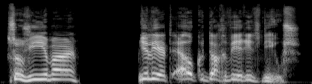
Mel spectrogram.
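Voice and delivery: high, cheerful shrug-off; self-satisfied. A narrator's reading. Julius unbothered by Imhotep's fury, contented. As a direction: answer breezily in a high voice. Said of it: "Julius knikte tevreden".

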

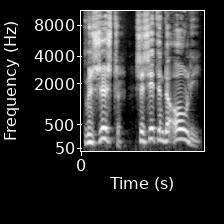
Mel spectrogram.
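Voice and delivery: high, loud distressed report; urgent alarm. A narrator's reading. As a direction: blurt out the emergency. Gull reports sister in trouble. (dringend, hoog en luid)

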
